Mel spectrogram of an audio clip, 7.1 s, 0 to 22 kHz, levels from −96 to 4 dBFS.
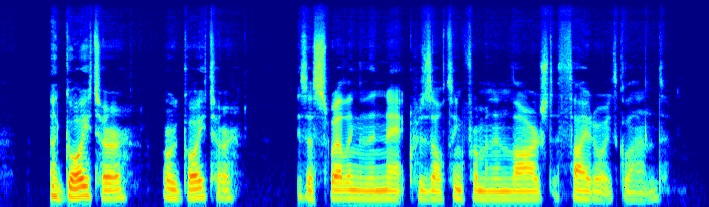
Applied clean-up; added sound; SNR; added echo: none; none; none; none.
